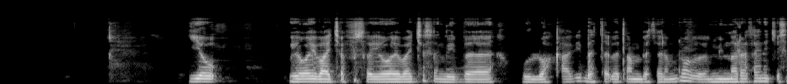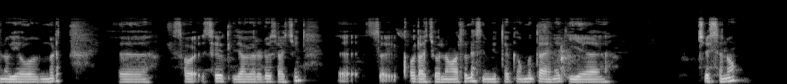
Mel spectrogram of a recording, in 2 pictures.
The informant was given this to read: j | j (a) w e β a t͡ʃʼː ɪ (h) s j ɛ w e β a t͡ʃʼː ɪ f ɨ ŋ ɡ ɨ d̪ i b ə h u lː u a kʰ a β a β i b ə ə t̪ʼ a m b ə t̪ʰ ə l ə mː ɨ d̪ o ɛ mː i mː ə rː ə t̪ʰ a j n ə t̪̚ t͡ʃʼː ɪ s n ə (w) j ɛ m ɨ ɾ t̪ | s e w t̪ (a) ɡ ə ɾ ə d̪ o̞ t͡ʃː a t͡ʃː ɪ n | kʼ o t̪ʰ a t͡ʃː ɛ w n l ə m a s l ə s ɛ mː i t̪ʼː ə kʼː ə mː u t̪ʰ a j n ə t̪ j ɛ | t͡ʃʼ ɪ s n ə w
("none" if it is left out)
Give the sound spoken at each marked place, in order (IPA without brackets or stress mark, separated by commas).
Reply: ɛ, f, w, a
